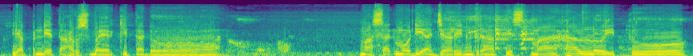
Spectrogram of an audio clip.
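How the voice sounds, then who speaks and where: A man's voice: lowish voice, fairly even intonation, takes it slowly. Male co-host, joking and teasing, mid voice, faint noise. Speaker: co-host of a religious debate stream. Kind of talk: casual joking chat.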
